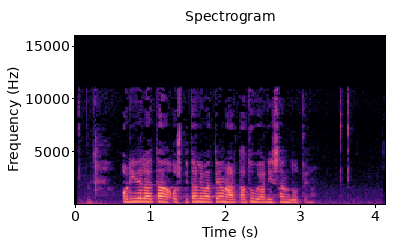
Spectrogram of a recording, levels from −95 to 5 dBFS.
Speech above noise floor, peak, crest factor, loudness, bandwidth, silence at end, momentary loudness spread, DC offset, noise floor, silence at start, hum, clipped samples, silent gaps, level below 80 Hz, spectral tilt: 32 dB; -4 dBFS; 18 dB; -20 LUFS; 11.5 kHz; 1 s; 18 LU; under 0.1%; -52 dBFS; 0.15 s; none; under 0.1%; none; -60 dBFS; -4 dB/octave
